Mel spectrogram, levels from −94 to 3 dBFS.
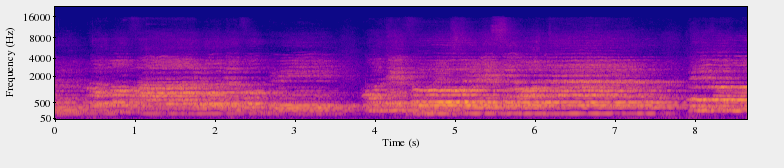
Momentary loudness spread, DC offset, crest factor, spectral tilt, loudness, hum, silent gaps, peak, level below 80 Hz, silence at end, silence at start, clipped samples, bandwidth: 10 LU; under 0.1%; 16 dB; -5.5 dB/octave; -28 LUFS; none; none; -12 dBFS; -68 dBFS; 0 s; 0 s; under 0.1%; 15.5 kHz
